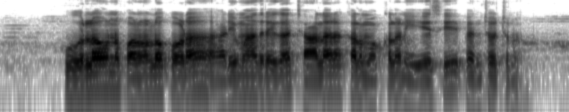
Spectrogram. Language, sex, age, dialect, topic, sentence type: Telugu, male, 18-24, Utterandhra, agriculture, statement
